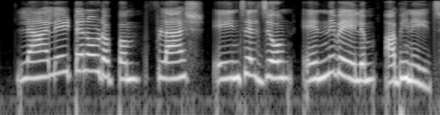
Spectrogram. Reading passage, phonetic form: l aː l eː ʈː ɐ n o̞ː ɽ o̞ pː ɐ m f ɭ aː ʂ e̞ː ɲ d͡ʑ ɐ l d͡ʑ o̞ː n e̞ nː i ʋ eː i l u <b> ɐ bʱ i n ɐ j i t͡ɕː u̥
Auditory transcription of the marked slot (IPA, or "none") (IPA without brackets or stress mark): m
